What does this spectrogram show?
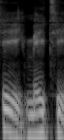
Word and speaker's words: Métis: Donavan is a father, husband, proud Red River Métis. Did I say it right? Métis? Métis, yeah.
